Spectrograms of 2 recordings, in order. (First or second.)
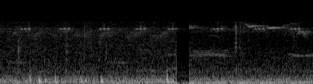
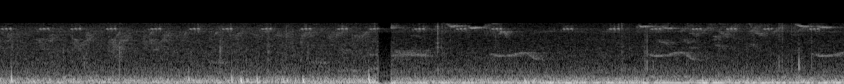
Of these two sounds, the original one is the first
